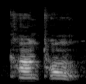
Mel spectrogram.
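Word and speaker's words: quand on: word for one, but we would say canton. We would make that D pronounced like a T. So that's what the liaison is.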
